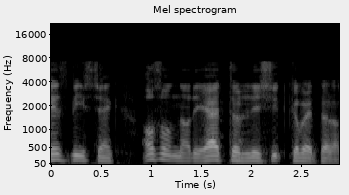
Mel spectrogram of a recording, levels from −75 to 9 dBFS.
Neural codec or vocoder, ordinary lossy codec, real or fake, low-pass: codec, 16 kHz in and 24 kHz out, 0.4 kbps, LongCat-Audio-Codec, two codebook decoder; AAC, 48 kbps; fake; 7.2 kHz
